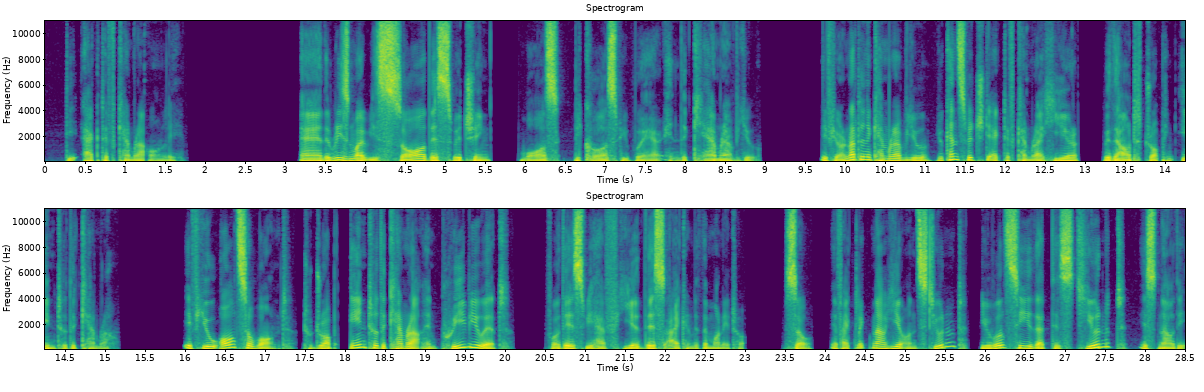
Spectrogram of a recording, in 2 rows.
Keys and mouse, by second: 1.2 click, 2.7 click, 12.2 click, 13.0 click, 27.2 click.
